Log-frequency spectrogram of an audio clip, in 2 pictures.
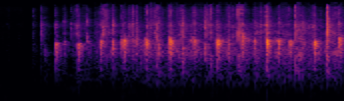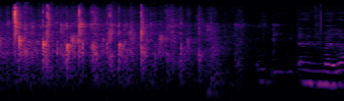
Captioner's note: applause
